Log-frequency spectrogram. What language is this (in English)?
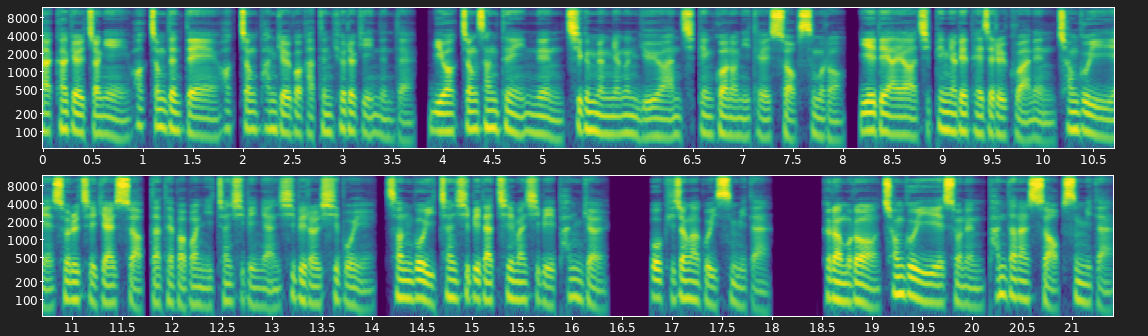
Korean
